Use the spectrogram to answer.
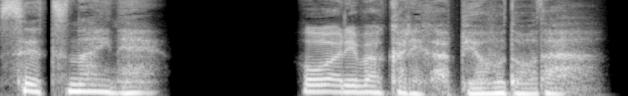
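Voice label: Voice win, Japanese; clarte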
